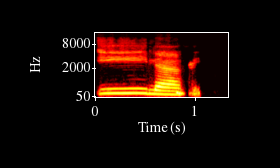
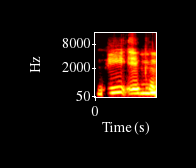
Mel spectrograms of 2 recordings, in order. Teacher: जब कसरा और य साथ में आता है तो उसको हम 2 हरकत तक ई करके खींचेंगे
